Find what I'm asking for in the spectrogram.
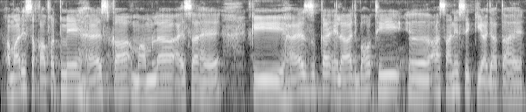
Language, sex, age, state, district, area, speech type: Urdu, male, 18-30, Uttar Pradesh, Siddharthnagar, rural, spontaneous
